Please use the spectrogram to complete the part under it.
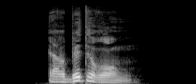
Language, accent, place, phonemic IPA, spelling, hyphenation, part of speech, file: German, Germany, Berlin, /ɛɐ̯ˈbɪtəʁʊŋ/, Erbitterung, Er‧bit‧te‧rung, noun, De-Erbitterung.ogg
- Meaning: bitterness, exasperation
